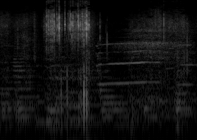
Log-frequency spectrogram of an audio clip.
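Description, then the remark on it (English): Brief shuffling and rustling of things being moved around as someone searches to find their place from last time, with a louder burst in the middle before settling into a quieter background with a faint steady tone. “That's the thing that all this shuffling around is the sound of me trying to find my place from last time.”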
